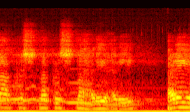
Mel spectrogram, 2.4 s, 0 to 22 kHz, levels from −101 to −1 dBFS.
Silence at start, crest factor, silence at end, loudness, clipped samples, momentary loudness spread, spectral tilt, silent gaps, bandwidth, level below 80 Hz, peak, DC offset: 0 s; 16 dB; 0 s; -31 LUFS; under 0.1%; 7 LU; -4.5 dB/octave; none; 16 kHz; -58 dBFS; -16 dBFS; 2%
